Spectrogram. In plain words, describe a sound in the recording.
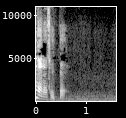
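A young woman exclaims loudly close to a phone microphone.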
